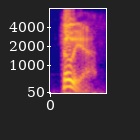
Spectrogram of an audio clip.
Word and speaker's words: Tilia: What about the expansion of how do you pronounce it? Tilia? Tilia.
